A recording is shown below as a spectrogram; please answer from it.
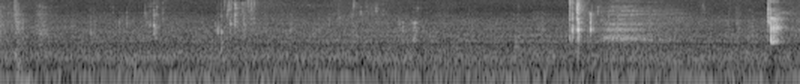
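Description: A person chewing food inside a car, over the steady low hum of the car. A few faint clicks come about a second in, near three seconds and just before the end.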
